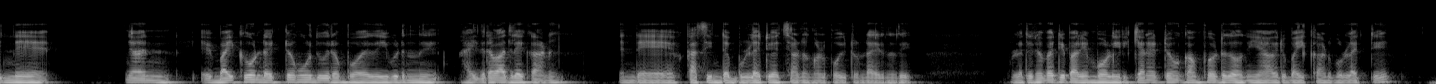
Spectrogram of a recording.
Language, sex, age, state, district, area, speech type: Malayalam, male, 18-30, Kerala, Kozhikode, urban, spontaneous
